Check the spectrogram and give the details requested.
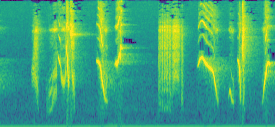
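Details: Lyrebird imitating other sounds in a lively run of squawking, whistled notes that sweep up and down, broken by a short hissing rasp, with loud strident phrases repeated about every half second.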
